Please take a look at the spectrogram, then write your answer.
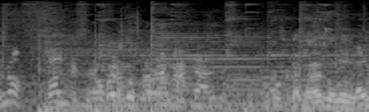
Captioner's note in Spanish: Hablan al unísono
